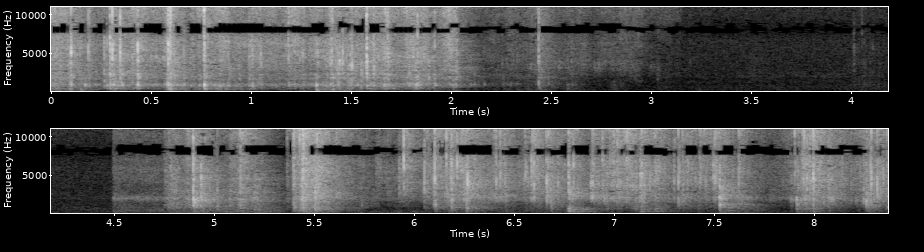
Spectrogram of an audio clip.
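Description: Food packaging crinkling and rustling as ingredient packets are handled and poured, with irregular crackles; the sound drops to complete silence for about a second and a half in the middle.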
